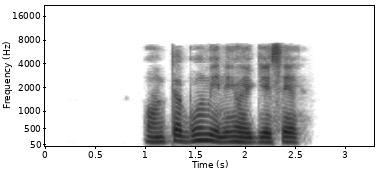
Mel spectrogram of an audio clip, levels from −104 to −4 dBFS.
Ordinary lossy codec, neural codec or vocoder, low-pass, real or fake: MP3, 64 kbps; codec, 16 kHz, 1 kbps, FreqCodec, larger model; 7.2 kHz; fake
